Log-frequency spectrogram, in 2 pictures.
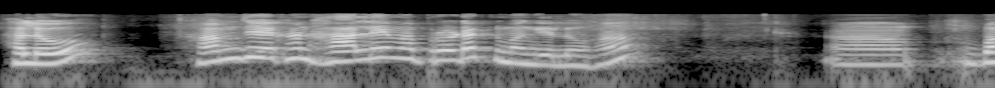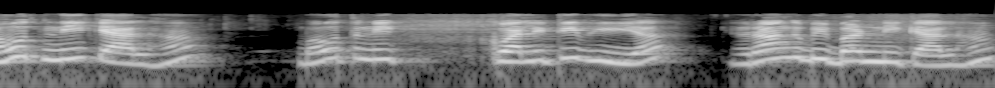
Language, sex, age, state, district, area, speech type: Maithili, female, 18-30, Bihar, Saharsa, rural, spontaneous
